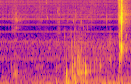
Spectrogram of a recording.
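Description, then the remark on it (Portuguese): Quiet sounds of someone drinking water: a soft wet gulp followed a moment later by a sharp little mouth click, with no talking and only faint background hiss. “Uh, bem, pausa para a água, que isto estou cansado já.”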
